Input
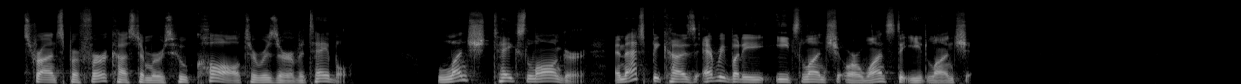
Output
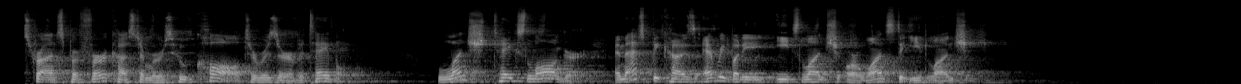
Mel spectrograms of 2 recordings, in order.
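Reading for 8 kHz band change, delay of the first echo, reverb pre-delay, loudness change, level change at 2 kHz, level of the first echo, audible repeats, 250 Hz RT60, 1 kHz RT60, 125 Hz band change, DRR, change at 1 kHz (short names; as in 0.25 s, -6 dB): +2.0 dB, 0.206 s, 4 ms, +1.0 dB, +1.0 dB, -20.0 dB, 2, 1.6 s, 1.0 s, +0.5 dB, 8.5 dB, +1.0 dB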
